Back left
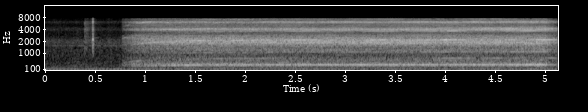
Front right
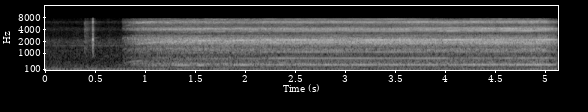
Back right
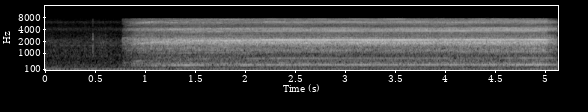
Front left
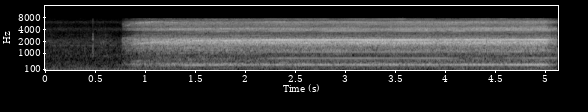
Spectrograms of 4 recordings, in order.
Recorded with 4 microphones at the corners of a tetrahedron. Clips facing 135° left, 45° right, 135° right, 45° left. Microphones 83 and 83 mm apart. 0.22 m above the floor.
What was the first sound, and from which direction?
A blender, 125° left.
